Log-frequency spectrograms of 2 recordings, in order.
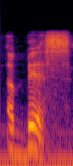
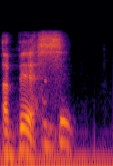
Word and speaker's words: abyss: Okay, this word here is pronounced abyss. Give me a short I sound. Abyss.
